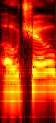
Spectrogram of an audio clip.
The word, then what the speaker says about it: OTXO: it called again it's it's called oo but it's spelled otxo okay it actually does look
